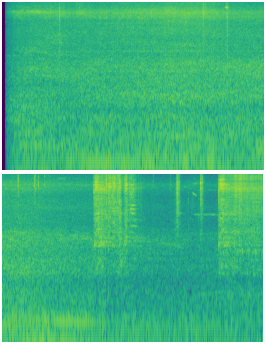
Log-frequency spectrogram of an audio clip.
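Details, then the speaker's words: A single-cylinder motorcycle engine on a cold first start knocks loudly and metallically, and the noise goes away once warm. Carbon buildup in the head is hitting the piston. "Yung kapagka malamig ang makina sa unang andar mga bossing ay maingay na parang akala mo ay may nagtatagukto kang mga bakal."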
